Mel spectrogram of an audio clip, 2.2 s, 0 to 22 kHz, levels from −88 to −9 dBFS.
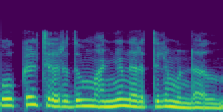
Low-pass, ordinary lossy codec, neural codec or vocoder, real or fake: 7.2 kHz; none; codec, 16 kHz, 4 kbps, FunCodec, trained on LibriTTS, 50 frames a second; fake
